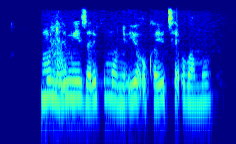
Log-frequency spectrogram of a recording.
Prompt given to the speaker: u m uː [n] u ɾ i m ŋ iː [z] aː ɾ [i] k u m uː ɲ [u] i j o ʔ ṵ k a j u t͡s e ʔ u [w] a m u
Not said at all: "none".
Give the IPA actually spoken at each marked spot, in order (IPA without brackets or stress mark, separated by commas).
ɲ, z, i, u, β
